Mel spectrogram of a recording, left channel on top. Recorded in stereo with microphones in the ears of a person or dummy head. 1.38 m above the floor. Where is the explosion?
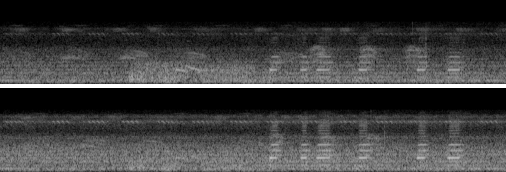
80° left.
